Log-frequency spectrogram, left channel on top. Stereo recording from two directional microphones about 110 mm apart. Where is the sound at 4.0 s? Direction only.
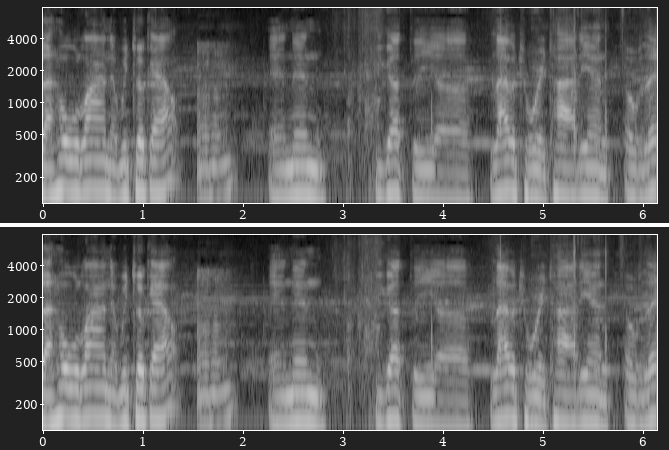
Centre (ahead or behind).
